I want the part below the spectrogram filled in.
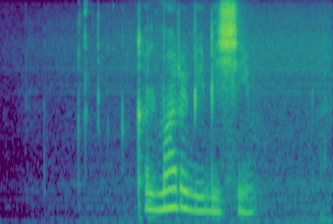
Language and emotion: Russian, neutral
